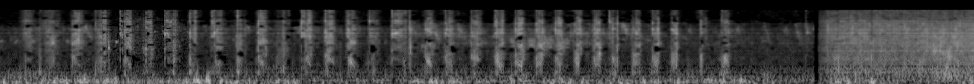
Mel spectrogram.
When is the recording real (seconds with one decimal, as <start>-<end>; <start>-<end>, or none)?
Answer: 1.0-1.9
